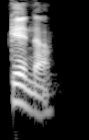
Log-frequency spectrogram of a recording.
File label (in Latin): "cena", latin; santillana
